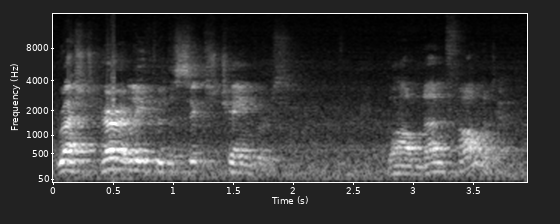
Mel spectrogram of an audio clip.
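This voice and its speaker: A man narrating gothic horror as a dramatic stage reading, solemn and theatrical with deliberate phrasing. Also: on the high side, a bit bright. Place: indoor theatre, recorded from a distance. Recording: very echoey hall, far mic, noisy.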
